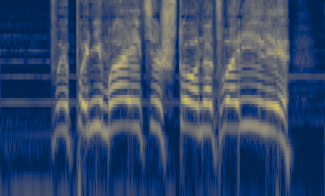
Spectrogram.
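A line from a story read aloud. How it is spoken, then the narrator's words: Angry yell. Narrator (Russian): заорал кондуктор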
